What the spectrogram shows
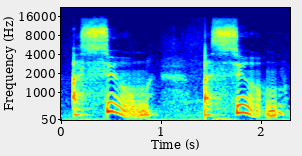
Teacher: Assume has two syllables, and the emphasis is on the second syllable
